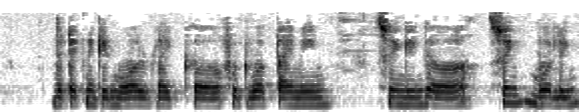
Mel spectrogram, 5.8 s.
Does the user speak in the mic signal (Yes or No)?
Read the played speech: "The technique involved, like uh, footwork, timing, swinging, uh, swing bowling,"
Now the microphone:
No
